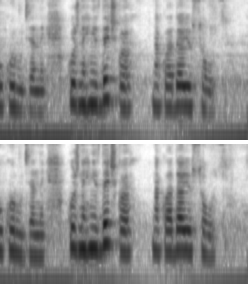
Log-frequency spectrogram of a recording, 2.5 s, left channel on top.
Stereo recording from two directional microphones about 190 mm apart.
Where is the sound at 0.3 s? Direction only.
30° right (ahead or behind).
